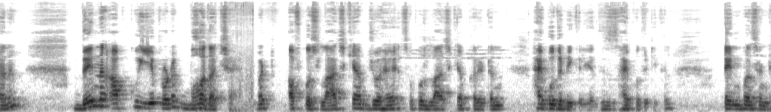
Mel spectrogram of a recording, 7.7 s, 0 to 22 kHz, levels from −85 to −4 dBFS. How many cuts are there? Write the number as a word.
one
